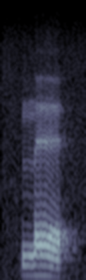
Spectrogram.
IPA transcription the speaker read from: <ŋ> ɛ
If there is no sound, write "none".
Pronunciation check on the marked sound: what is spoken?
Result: m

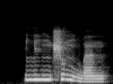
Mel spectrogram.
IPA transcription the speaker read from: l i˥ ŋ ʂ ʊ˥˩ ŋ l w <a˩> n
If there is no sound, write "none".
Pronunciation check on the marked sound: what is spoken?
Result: a˩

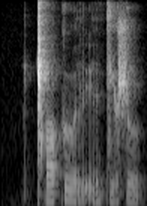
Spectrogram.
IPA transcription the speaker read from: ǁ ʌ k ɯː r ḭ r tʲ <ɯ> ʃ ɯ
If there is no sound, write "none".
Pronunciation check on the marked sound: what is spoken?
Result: ɯ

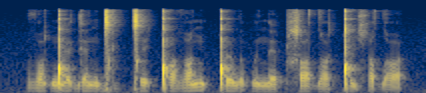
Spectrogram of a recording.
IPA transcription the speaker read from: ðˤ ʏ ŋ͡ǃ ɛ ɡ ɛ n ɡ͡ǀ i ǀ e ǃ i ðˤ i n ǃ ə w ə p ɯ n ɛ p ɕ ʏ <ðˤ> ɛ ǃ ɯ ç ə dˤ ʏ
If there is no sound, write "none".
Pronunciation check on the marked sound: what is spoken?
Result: dˤ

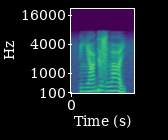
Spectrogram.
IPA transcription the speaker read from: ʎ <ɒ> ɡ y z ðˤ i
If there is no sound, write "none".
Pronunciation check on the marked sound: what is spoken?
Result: ɑ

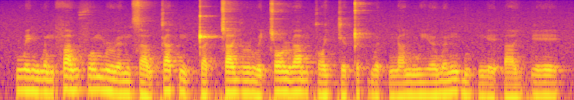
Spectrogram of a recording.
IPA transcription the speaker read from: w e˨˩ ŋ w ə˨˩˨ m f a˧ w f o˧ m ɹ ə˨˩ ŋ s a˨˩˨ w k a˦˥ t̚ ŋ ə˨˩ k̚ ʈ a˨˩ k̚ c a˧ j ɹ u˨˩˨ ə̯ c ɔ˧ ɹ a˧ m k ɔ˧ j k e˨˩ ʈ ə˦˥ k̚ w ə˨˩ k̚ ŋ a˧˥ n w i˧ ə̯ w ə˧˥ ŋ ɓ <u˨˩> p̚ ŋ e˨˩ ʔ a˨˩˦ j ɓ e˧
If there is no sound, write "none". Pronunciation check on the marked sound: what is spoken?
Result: u˨˩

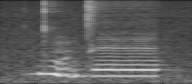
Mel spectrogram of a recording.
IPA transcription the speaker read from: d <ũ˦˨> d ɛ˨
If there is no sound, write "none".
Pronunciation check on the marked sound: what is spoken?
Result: ũ˦˨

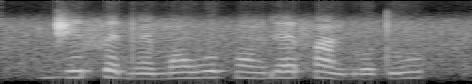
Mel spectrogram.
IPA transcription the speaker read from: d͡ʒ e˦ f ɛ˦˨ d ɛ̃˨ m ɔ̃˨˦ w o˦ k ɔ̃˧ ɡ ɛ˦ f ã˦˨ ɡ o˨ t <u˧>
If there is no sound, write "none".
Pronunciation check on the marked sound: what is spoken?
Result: u˨˦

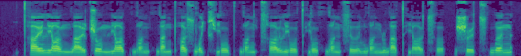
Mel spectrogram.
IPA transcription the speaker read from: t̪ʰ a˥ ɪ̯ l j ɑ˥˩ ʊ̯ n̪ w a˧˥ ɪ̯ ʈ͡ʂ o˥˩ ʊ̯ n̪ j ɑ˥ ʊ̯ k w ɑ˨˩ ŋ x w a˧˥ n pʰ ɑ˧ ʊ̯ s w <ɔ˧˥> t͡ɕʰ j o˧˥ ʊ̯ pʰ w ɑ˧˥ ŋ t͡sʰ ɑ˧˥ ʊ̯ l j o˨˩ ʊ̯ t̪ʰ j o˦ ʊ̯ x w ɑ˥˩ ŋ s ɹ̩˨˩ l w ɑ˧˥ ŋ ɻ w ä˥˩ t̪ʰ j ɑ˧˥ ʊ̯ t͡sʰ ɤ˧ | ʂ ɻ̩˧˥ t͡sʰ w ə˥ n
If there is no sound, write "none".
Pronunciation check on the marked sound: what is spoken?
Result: ɔ˧˥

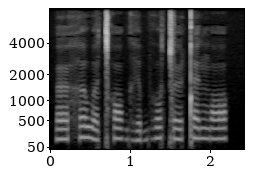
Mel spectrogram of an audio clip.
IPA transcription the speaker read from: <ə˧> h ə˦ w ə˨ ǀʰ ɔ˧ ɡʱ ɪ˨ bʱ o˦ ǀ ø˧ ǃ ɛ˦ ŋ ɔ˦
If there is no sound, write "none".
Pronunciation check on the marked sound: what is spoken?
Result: œ˧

